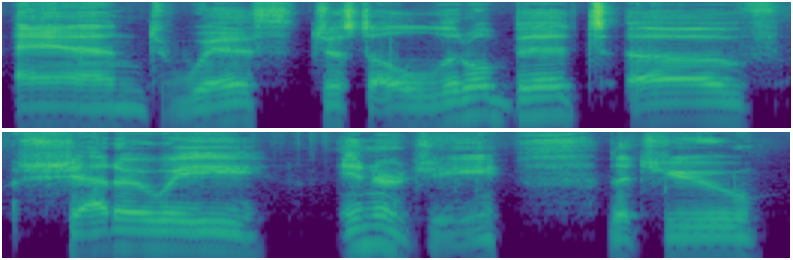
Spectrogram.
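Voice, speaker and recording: A man's voice: lowish voice, takes it slowly, clear, resonant tone, no room sound. A man improvising narration as game master of a tabletop role-playing game, in a conversational way, often checking that he is understood. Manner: conversational, often asks "you know what I mean".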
